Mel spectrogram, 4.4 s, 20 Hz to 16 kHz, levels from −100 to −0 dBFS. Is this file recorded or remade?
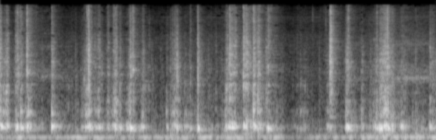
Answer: recorded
